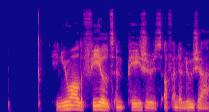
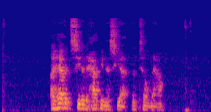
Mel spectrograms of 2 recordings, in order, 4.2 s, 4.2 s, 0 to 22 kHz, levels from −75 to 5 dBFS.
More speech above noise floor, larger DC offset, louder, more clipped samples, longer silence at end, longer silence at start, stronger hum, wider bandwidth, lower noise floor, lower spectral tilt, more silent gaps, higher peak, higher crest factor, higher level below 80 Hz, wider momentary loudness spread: first, 67 dB vs 41 dB; neither; about the same, -18 LUFS vs -20 LUFS; neither; second, 0 s vs 0.45 s; second, 0.75 s vs 1 s; neither; first, 16 kHz vs 11.5 kHz; first, -85 dBFS vs -61 dBFS; about the same, -5 dB/octave vs -5.5 dB/octave; neither; about the same, -2 dBFS vs -2 dBFS; about the same, 18 dB vs 20 dB; second, -58 dBFS vs -50 dBFS; about the same, 14 LU vs 13 LU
